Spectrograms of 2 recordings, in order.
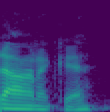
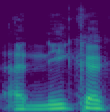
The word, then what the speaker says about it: Anika: actually have um anika i almost said annika it's a tough one it's spelled annika but it's anika cooper and she is actually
